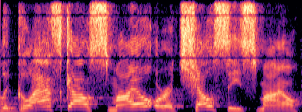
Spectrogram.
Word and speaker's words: Glasgow: Americans say it Glasgow. Okay, it's you don't pronounce the W. It's Glasgow.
